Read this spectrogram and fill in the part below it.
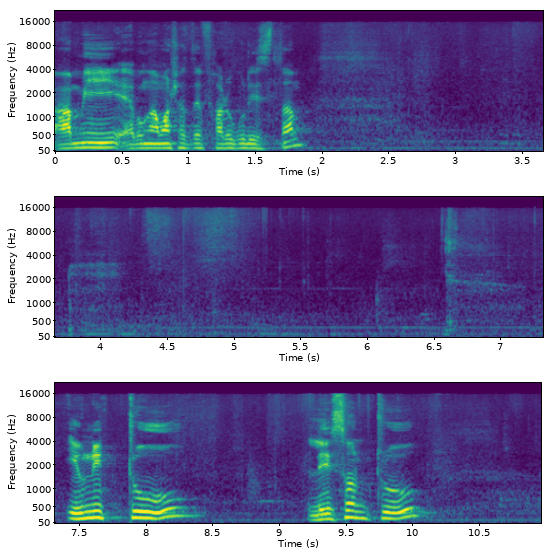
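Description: A man speaks calmly and clearly to a room, his voice echoing slightly.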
